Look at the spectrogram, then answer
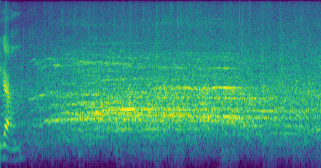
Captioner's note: audience cheering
